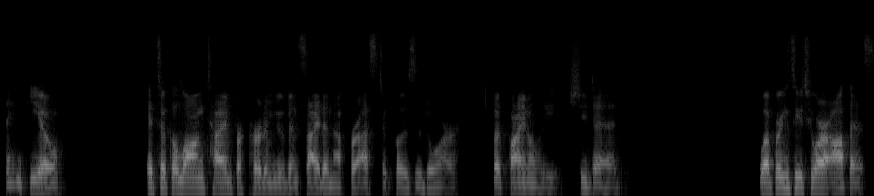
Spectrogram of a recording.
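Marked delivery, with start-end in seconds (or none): 0.0-0.7 high squeaky little thank-you; tiny squeaky creature voice; squeaky brain. Acted. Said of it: "The brain inched forward and squeaked". 7.6-8.7 brusque and businesslike, a bit higher; brusque club president. Acted. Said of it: "I asked brusquely".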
